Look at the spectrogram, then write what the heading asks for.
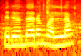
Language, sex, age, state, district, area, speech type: Malayalam, female, 45-60, Kerala, Kollam, rural, spontaneous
